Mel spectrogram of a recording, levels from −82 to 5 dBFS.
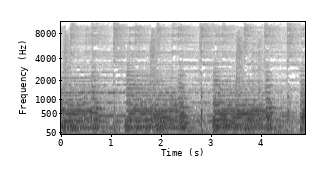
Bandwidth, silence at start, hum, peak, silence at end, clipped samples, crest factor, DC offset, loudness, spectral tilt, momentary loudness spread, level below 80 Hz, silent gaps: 11 kHz; 0 s; none; -6 dBFS; 0 s; under 0.1%; 14 dB; 2%; -21 LUFS; -6.5 dB/octave; 8 LU; -40 dBFS; none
